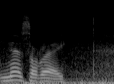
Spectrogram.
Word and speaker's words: Nazaré: I'm leaving for Nazaré. I looked it up. That's how you say it. Nazaré.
